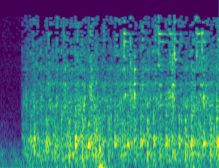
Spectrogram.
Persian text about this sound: با صدای ماشین خیاطی دختر جوان آغاز میشه که به حد نگرانی دارد.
